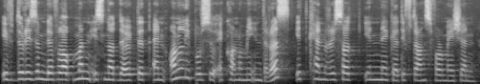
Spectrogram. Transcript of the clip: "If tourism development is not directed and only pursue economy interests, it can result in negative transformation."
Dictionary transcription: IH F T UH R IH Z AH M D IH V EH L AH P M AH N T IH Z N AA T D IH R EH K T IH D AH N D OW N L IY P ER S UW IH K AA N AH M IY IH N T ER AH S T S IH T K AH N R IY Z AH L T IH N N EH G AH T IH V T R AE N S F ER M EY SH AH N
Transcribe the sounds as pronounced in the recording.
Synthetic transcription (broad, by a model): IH F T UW R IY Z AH M D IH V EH L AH P M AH N IH S N AA T D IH R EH K T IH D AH N OW N L IY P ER S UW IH K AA N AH M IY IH N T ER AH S S IH T K AH N R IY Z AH L T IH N N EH G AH T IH F T R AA N S F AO M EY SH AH N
